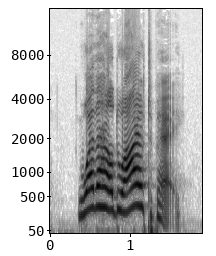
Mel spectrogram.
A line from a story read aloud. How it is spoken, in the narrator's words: Steve was heard by the whole family loudly complaining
